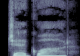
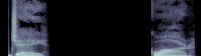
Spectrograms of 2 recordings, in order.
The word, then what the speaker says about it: Jaguar: Jag u a, Jaguar Jag u a, Jaguar In US, stress Jag and say var clearly. In UK, stress Jag and say u softly.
